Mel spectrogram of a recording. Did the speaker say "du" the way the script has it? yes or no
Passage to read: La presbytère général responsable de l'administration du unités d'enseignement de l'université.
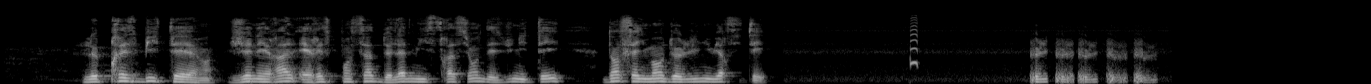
no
